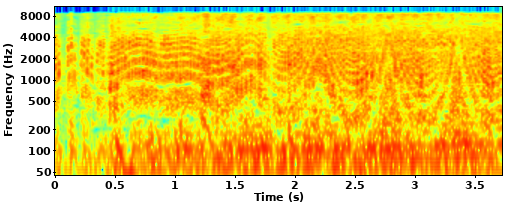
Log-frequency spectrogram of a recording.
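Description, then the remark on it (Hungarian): A propeller airplane, presented as a foot-pedal-powered airplane, drones past, its engine a steady loud roar with shifting pitch as it sweeps by, no voices over it. “És hozott nekem, és nagyon hálás vagyok érte, az energia helyzetre való tekintettel egy lábhajtásos repülőgépet. Mester, mehet a repülőgép, tessék.”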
